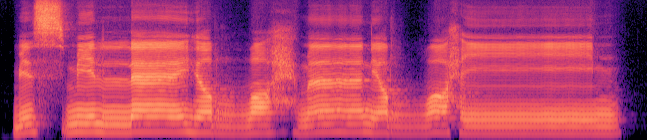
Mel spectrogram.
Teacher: huruf Ra ini ada getaran sedikit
